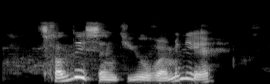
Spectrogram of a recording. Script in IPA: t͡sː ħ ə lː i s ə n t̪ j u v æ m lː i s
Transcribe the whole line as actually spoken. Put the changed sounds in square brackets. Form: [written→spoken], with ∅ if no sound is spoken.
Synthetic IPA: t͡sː [ħ→χ] ə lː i s ə n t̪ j u v æ m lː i [s→ħ]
